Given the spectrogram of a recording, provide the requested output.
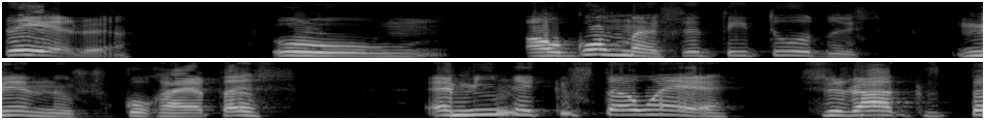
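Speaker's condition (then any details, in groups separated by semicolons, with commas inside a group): Cerebral palsy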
